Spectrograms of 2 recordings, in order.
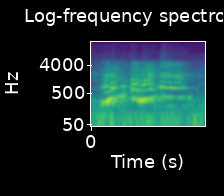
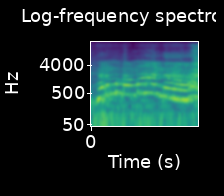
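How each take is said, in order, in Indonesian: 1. Diucapkan dengan logat Kotamobagu yang datar. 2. Diucapkan dengan logat Manado yang mendayu. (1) "Kalau di Kota Baru kan cuma biasa aja" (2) "Kalau di Manado tuh kayak, woi"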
